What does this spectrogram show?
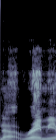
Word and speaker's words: Raimi: Did I say Sam Raimi wrong? Raimi. Yeah, I said it wrong.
